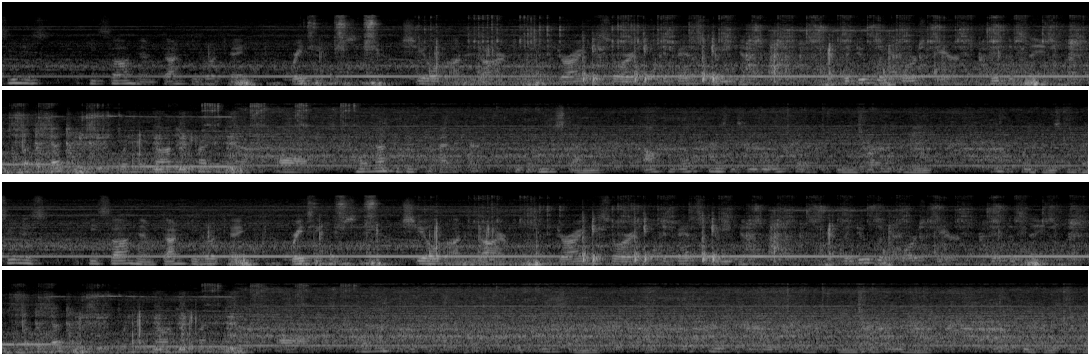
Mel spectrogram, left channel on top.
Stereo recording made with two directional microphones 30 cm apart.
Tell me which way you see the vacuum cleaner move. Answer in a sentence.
You can hear the vacuum cleaner go left and come back.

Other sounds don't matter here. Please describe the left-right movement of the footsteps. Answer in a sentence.
You can hear the footsteps go left and come back.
